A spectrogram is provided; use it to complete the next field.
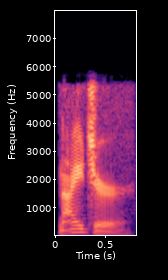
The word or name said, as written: Niger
